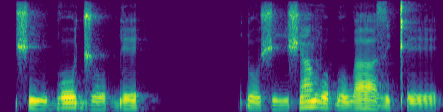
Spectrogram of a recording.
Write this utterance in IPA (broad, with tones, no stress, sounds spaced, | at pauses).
ʃ ĩ˨ n ɡ͡b oː˦ d͡ʒ oː˨ ɡ͡b e˦ | ɗ o˨ ʃ iː˨ ʃ ã˦ v o˨ ɓ o˨ w aː˦˨ z i˦ kʼ eː˨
